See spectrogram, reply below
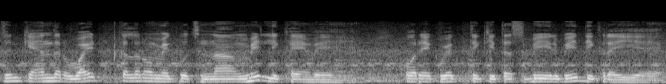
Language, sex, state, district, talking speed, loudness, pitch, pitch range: Hindi, male, Rajasthan, Bikaner, 190 wpm, -13 LUFS, 130 Hz, 125-140 Hz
